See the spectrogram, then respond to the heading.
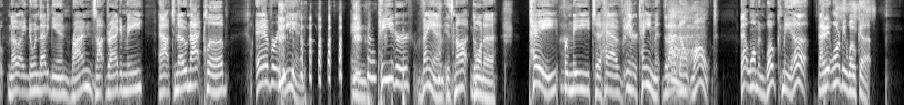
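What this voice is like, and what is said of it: Impression of Don, not convincing. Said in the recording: “That was not a good Don impression. . That's not a good Don impression”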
